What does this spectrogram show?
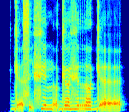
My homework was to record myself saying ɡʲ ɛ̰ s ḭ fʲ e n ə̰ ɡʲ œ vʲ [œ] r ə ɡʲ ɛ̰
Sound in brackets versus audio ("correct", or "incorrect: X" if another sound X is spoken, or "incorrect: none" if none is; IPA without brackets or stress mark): incorrect: ə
